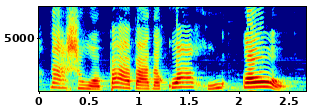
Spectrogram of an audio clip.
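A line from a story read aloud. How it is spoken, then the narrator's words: Loud shout. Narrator (Chinese): 艾伦大喊一声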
